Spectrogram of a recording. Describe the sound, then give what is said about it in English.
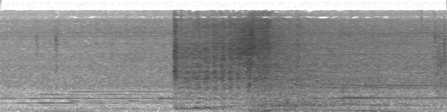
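A car's engine backing out of a parking spot and driving away, with a low steady hum that swells into a louder, sustained drone partway through, then eases slightly. No voices. “She backs out of her parking spot.”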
